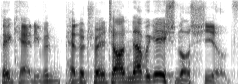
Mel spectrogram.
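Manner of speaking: usual speaking voice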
